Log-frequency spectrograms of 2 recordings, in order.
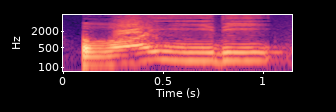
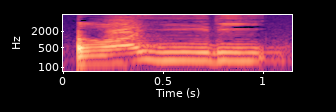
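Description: No difference in how they are said.

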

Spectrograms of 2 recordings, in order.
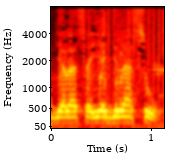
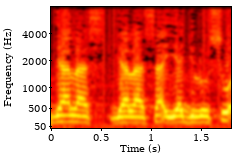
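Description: First: The vowel after the l is a. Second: The vowel after the l is u. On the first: "Enggak mungkin" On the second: "Enggak mungkin"

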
